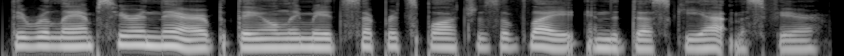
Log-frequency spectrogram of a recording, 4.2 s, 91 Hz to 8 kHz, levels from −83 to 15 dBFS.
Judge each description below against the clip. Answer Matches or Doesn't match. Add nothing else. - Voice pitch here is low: Doesn't match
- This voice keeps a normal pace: Doesn't match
